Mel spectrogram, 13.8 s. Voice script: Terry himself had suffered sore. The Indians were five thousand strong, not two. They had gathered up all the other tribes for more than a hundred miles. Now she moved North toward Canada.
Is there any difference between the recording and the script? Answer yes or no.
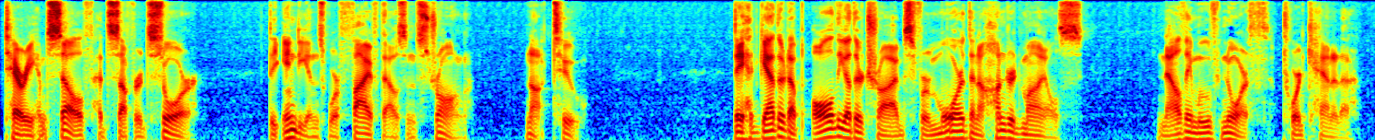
yes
